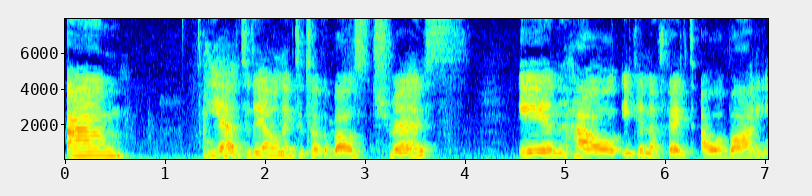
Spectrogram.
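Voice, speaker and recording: A woman speaks at a very slow pace and medium pitch with fairly even intonation, and audible room echo surrounds her voice. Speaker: lifestyle vlogger. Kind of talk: casual vlog talk. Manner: loud. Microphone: no microphone.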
